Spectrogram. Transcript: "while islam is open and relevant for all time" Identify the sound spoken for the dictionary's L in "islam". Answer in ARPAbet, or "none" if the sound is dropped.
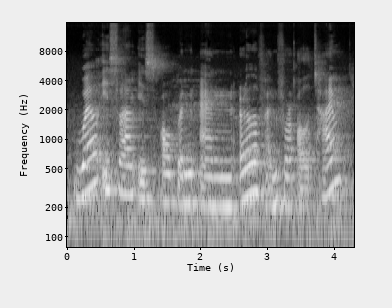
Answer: L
